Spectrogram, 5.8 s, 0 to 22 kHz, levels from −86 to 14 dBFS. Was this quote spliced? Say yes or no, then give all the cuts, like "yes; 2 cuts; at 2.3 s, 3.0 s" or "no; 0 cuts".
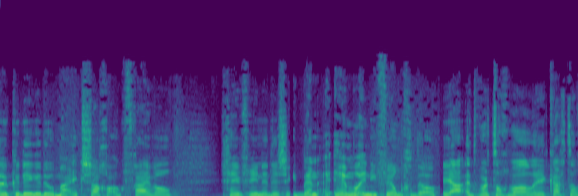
yes; 2 cuts; at 2.9 s, 4.4 s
